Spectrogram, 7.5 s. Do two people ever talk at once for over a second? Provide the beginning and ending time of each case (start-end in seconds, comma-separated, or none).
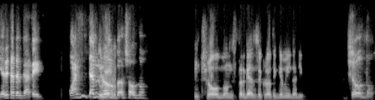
none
